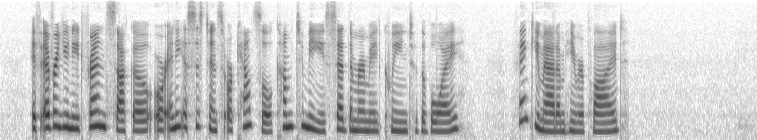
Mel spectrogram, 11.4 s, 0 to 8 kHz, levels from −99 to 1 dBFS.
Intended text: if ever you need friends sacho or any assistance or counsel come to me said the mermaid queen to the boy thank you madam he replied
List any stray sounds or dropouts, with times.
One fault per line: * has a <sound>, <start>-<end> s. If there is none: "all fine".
all fine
